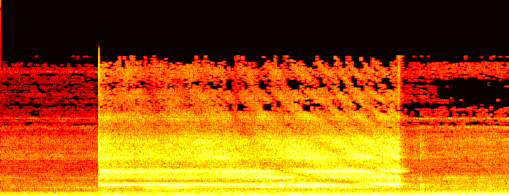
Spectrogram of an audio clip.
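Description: Train brakes squeal loudly as a subway train slows.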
